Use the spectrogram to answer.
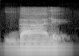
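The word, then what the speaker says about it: دال: മറ്റൊരു അക്ഷരമാണ് ദാല്. ഈ ദാല് ഉച്ചരിക്കാനുള്ള മാർഗം എന്ന് പറഞ്ഞാൽ നാവിൻ്റെ മുൻഭാഗം മുൻപല്ലുകളുടെ അടിയിൽ വെച്ചിട്ട് എടുക്കുമ്പോഴാണ് ദ ഉണ്ടാകുന്നത്. ദാല്.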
